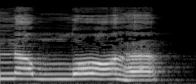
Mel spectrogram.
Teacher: Allah tafkhim atau dibaca tebal karena didahului harakat fathah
